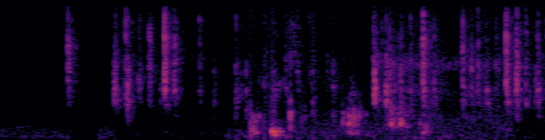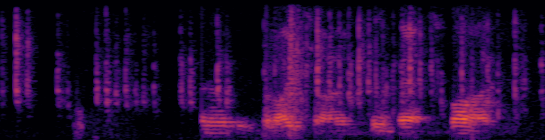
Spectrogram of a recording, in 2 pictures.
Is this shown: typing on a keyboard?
yes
